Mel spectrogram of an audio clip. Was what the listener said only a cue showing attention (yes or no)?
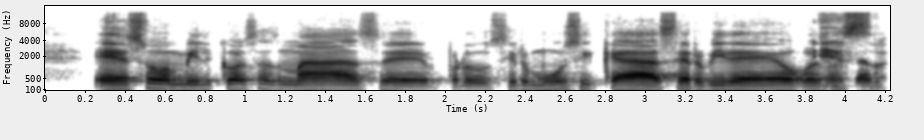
no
